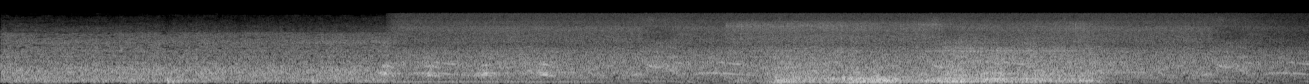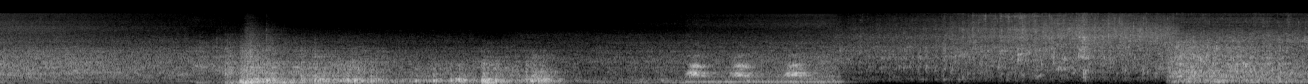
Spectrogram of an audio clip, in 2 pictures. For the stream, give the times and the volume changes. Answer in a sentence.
You can hear the stream from 0.0 to 26.1 s, getting quieter then louder.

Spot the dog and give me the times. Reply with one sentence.
The dog can be heard from 3.8 to 5.8 s and from 19.9 to 21.6 s.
